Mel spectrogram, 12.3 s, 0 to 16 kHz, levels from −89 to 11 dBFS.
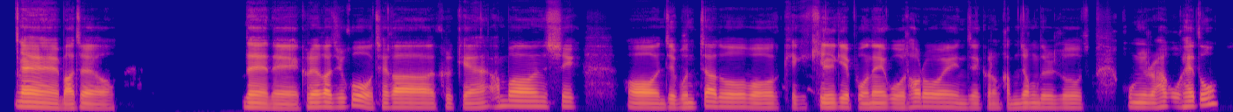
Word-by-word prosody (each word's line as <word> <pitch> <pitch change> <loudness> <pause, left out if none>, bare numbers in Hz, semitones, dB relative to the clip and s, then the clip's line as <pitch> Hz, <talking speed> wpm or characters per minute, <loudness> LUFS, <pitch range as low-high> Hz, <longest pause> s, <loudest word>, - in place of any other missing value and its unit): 네. 115 -5 +7
맞아요. 95 -2 +1 1.3
네네. 100 -5 +3
그래 115 0 +2
가지고 120 +1 0
제가 110 -1 +2
그렇게 105 -1 -5
한 115 +5 -4
번씩 130 -2 +1 0.4
어 105 -2 +3
인제 100 +1 -3
문자도 115 +2 -1
뭐 105 -1 0
이렇게 100 0 -11
기 100 - -17
길게 110 +1 0
보내고 105 0 -2
서로의 120 -1 -1
인제 100 -1 -8
그런 100 0 -10
감정들도 105 0 -5 0.4
공유를 110 -1 -3
하고 125 -1 -4
해도 160 +9 0
110 Hz, 260 characters per minute, -25 LUFS, 105-120 Hz, 1.3 s, 네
